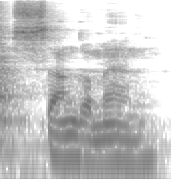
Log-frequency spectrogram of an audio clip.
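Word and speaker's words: St-Germain: so impressed i just recently learned that it's pronounced sangoman that's what i've been told it's pronounced sandomen who the fuck pronounces saint germain sanderman if i learn one more thing in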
